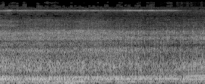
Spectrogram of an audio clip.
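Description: An agricultural drone spraying pesticide over farm fields, its propellers giving a loud, steady, close whirring drone that holds without a break.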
